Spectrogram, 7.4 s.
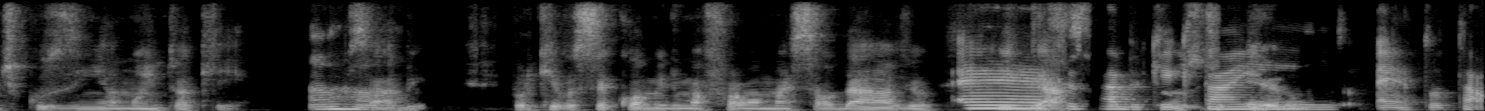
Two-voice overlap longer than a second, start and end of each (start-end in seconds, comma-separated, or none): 4.8-6.6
